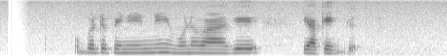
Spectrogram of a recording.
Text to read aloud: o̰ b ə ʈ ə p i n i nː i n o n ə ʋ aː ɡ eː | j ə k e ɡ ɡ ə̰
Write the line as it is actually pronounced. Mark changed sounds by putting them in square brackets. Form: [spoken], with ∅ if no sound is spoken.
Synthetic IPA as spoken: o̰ b ə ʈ ə p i n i nː i [m] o n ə ʋ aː ɡ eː | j [a] k e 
